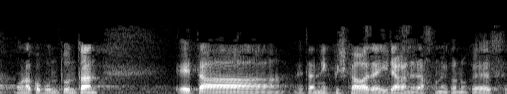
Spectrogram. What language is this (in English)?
Basque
